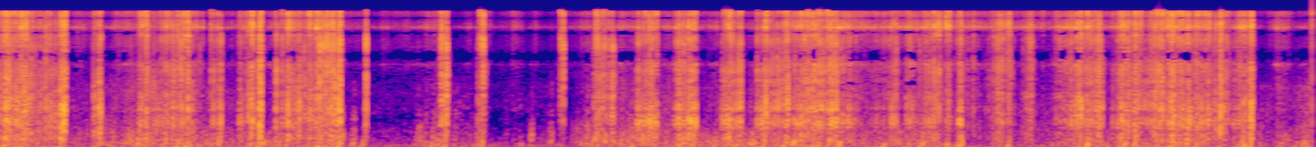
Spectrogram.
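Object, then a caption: Metal link chain. A long, twisted silver metal link chain is held by hand and shaken and swung in loops up close, producing rapid, bright jingling and clinking with sharp, short-lived rattles. The sound is dense and high-pitched with almost no low end, thinning briefly into sparser clinks near the middle before building back into busy rattling.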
